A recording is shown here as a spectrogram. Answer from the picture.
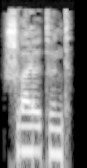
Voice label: "schreitend", German; adjectives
